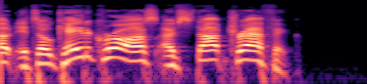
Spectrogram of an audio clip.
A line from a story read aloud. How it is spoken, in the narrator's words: I called out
